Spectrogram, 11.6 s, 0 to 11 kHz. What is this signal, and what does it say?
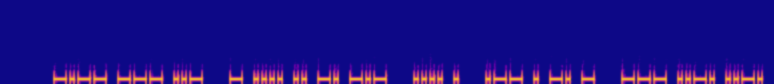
Morse code, heard as a keyed tone, about 20 wpm, 700 Hz. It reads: YOU THINK HE WENT OFF
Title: Sentences from Top 800 Words 20wpm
